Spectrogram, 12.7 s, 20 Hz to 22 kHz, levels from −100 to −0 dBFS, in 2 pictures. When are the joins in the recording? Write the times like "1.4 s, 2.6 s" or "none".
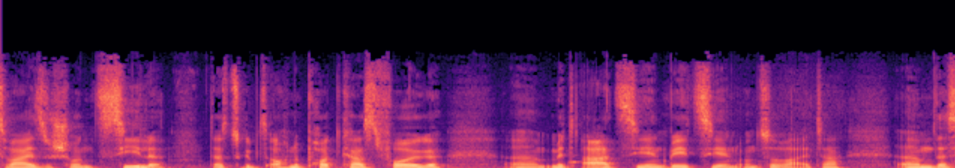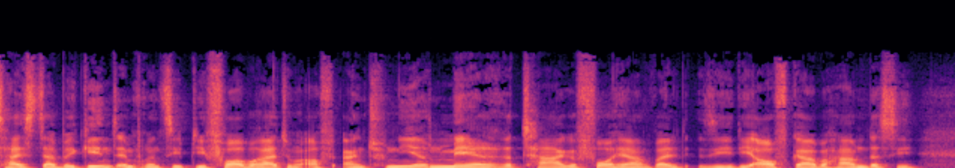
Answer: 9.2 s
